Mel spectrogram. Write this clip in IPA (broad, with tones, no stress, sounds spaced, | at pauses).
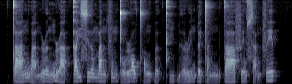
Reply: t̪ a˨˩˦ n w a˨˩˨ n ɹ ə˨˩˦ ŋ ɹ a˨˩ k̚ t̪ a˧˥ j s ɨ˧ ə̯ m a˧ n f ə˧ m t̪ o˨˩ ɹ ɔ˧ w t̪ʰ ɔ˨˩ ŋ ɓ əː˨˩ k̚ t̪ʰ i˨˩˦ ɓ ɨ˨˩ ə̯ ɹ ɨ˧ n ɗ ə˧ j t̪ a˨˩ n ŋ ɨ˨˩˨ t̪ aː˧ f e˧ w s a˨˩˨ ŋ f e˦˥ p̚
